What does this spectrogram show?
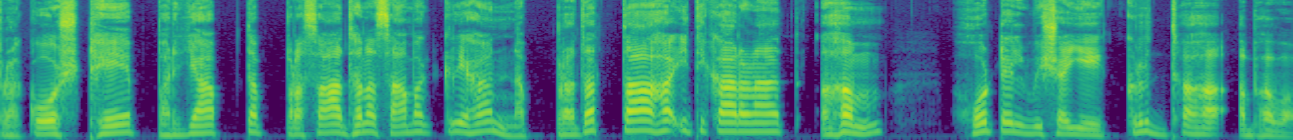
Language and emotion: Sanskrit, angry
